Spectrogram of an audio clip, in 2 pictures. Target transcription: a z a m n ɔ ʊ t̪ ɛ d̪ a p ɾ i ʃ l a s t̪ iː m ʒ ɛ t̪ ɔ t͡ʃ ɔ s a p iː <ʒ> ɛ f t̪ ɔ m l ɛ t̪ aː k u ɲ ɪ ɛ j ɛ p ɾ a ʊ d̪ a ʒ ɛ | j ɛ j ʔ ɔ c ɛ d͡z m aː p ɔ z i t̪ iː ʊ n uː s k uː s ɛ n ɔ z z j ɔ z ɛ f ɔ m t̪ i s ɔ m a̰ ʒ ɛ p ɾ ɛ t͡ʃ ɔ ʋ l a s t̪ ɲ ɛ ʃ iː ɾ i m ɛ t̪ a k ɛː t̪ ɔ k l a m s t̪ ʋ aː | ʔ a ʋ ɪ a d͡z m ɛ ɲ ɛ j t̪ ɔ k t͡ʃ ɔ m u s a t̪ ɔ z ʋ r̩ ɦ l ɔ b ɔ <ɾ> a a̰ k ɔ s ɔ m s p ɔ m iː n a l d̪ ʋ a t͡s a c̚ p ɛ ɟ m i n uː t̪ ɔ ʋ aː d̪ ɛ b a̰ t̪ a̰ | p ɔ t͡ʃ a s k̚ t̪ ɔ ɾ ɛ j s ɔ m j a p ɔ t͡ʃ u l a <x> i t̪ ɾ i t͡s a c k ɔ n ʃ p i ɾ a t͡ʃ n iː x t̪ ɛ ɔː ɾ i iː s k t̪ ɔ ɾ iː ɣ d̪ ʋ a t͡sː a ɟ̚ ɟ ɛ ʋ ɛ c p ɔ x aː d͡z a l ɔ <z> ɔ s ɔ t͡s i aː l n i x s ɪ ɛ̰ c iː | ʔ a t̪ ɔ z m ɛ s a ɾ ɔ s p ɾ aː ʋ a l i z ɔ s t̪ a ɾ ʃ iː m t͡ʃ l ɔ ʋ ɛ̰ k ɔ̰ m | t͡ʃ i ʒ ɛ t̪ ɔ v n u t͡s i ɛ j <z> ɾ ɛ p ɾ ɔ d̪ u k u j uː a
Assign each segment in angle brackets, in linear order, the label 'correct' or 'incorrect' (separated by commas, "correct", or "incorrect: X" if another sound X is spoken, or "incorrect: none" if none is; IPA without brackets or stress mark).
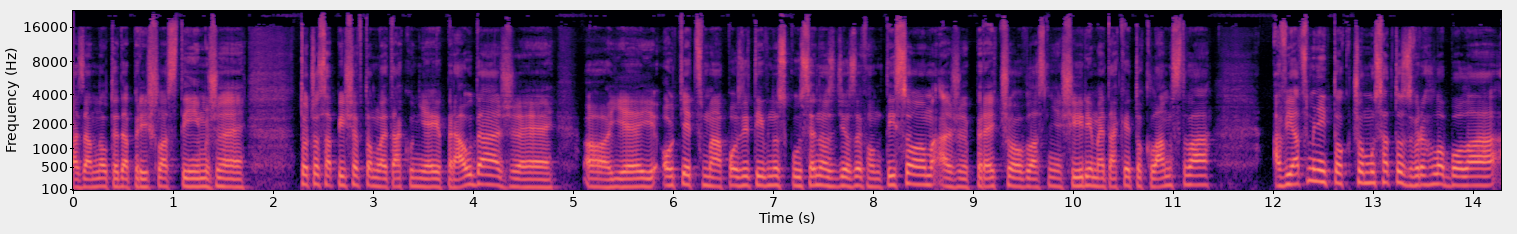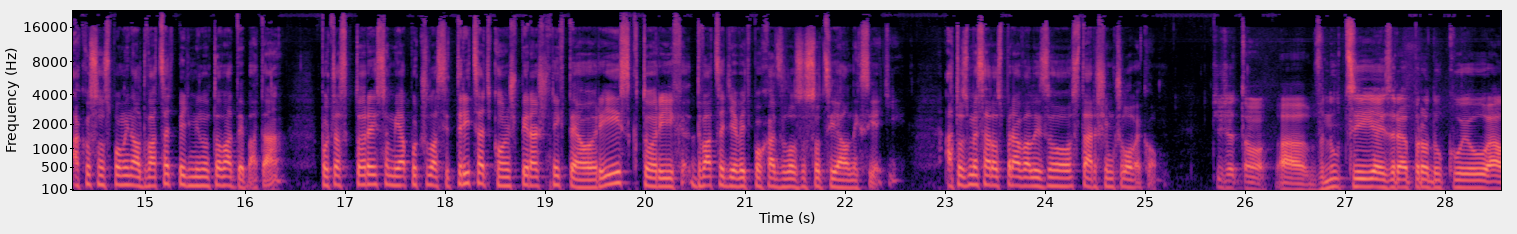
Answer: incorrect: ʃ, incorrect: l, incorrect: s, correct, correct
